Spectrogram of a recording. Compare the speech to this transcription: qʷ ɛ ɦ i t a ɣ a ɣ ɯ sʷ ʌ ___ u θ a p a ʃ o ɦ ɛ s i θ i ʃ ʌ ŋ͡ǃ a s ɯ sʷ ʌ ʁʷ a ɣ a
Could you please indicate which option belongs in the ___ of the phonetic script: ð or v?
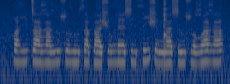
ð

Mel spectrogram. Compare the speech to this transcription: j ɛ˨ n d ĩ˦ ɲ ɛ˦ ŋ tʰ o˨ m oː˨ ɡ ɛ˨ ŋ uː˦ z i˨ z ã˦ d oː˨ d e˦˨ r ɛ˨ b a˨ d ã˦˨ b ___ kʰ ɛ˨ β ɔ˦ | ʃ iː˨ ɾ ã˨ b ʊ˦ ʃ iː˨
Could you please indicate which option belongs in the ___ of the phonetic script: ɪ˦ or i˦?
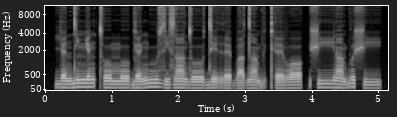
ɪ˦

